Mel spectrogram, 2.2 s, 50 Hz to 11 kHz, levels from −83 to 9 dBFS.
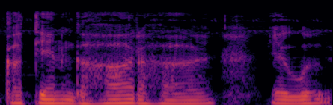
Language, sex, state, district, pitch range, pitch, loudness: Magahi, male, Bihar, Jamui, 110-120 Hz, 110 Hz, -33 LUFS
